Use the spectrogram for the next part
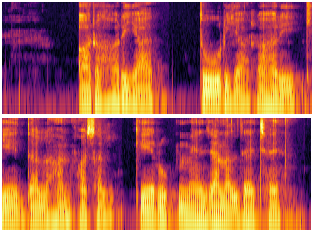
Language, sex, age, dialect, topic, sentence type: Maithili, male, 18-24, Eastern / Thethi, agriculture, statement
